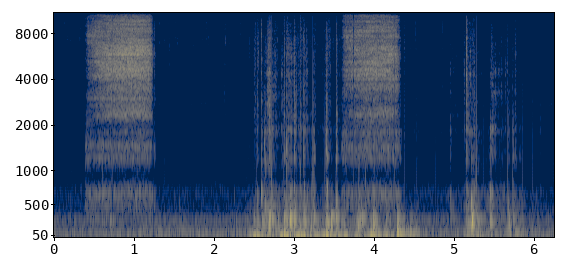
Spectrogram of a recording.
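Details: Barn owl nestling reaching the nest entrance, recorded by a live nest camera in Israel in 2022. Two long, rasping hisses are separated by scratching and knocking sounds as the young bird moves about.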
